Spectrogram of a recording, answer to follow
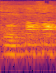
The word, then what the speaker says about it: প্রকৃতি: আমরা যেহেতু প্রকৃতি প্রত্যয় করেছি, প্রকৃতি এবং প্রত্যয়, তাহলে এটার উচ্চারণটি আমরা আজকে শিখে নিব। প্রথমে র ফলা হলে আমরা জানি যে ওকার হয়, প্র কৃতি।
